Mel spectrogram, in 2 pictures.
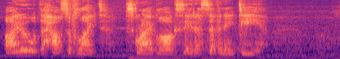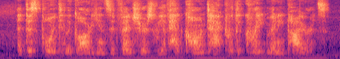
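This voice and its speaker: A woman playing an earnest, curious young alien scribe in a video game, speaking formally and thoughtfully in a breathy, crackling voice. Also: extremely high pitch, huge pitch swings, moderate pace, pushed and bright, whispered, exaggerated voice. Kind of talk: video game audio log. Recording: echoey, distant, with music behind.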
